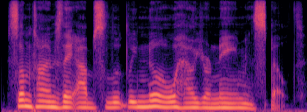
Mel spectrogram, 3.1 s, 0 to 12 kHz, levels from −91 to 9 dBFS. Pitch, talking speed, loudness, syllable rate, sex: 150 Hz, 175 wpm, -18 LUFS, 5.5 syllables/s, male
